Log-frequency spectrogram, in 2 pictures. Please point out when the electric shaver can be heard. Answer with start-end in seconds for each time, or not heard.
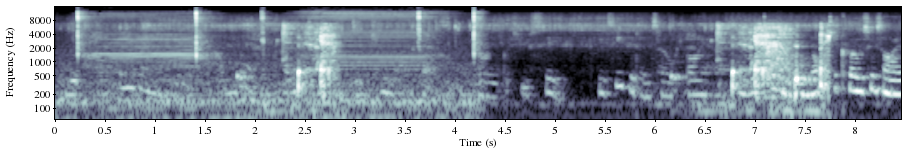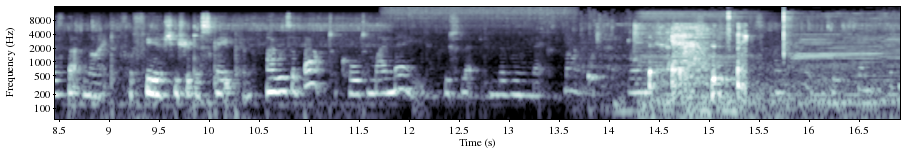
0.0-4.3, 14.2-16.8.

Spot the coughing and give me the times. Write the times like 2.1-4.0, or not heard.
1.8-2.9, 6.2-7.8, 13.8-15.4.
